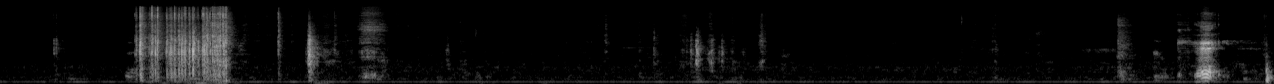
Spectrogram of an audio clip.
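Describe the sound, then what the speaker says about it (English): Cards are shuffled during a game, a dense riffling burst near the start, then scattered softer shuffling and handling noises with quiet pauses between. "Our pictures have been shuffled."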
